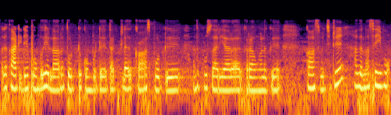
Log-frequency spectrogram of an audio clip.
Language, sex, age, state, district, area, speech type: Tamil, female, 45-60, Tamil Nadu, Perambalur, rural, spontaneous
